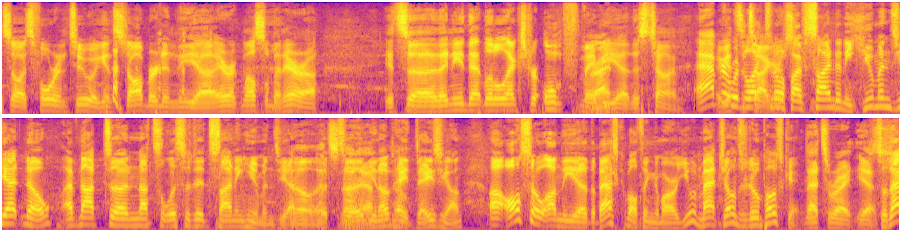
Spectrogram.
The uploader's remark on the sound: We are live at the NWA Boat and Outdoor Expo.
